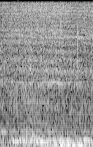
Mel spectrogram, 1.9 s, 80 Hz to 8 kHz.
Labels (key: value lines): label: anthrophony, boat engine
recorder: SoundTrap 500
